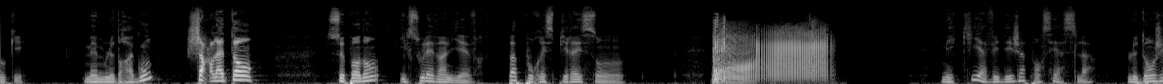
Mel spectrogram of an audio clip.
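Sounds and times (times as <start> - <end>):
speech: 0.0 - 2.6, 3.2 - 6.3, 7.1 - 7.6, 9.4 - 11.6
fart: 7.1 - 8.4.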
